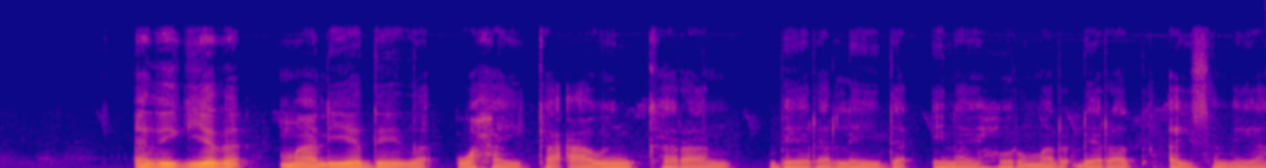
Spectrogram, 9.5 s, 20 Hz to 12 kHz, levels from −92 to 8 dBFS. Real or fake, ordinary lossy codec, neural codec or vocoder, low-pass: real; none; none; 9.9 kHz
